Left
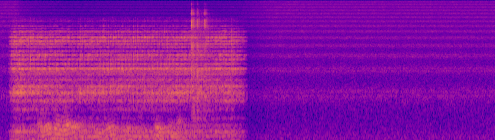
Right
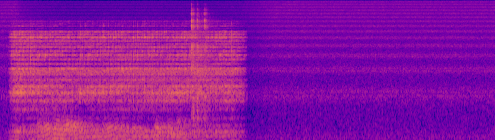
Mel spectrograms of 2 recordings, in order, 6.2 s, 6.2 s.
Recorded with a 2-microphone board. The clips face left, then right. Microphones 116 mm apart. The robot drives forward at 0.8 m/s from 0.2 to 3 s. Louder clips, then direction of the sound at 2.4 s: Even; 20° right (ahead or behind).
